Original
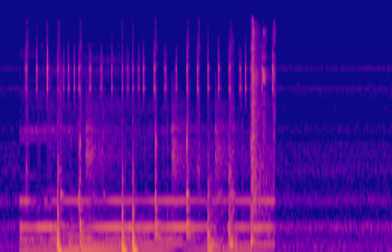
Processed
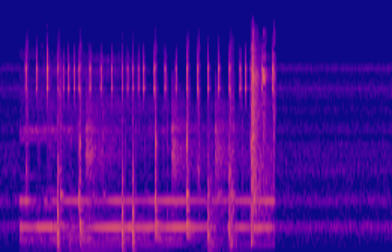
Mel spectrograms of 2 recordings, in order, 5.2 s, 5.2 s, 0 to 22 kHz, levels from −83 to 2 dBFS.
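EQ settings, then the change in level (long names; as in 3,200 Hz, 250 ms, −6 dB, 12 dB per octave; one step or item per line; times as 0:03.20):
band-pass filter 410–7,500 Hz
high-shelf EQ 2,500 Hz +9 dB
−2.0 dB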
